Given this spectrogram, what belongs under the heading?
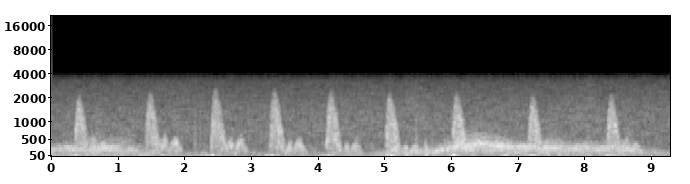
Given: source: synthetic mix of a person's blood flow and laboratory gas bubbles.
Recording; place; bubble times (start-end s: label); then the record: Doppler ultrasound of blood flow; subclavian vein
no bubbles
From the record:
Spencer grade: 0 (complete lack of bubble signals)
